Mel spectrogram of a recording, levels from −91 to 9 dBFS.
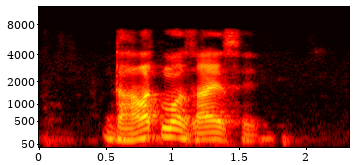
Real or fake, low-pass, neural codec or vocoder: fake; 7.2 kHz; codec, 16 kHz, 6 kbps, DAC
